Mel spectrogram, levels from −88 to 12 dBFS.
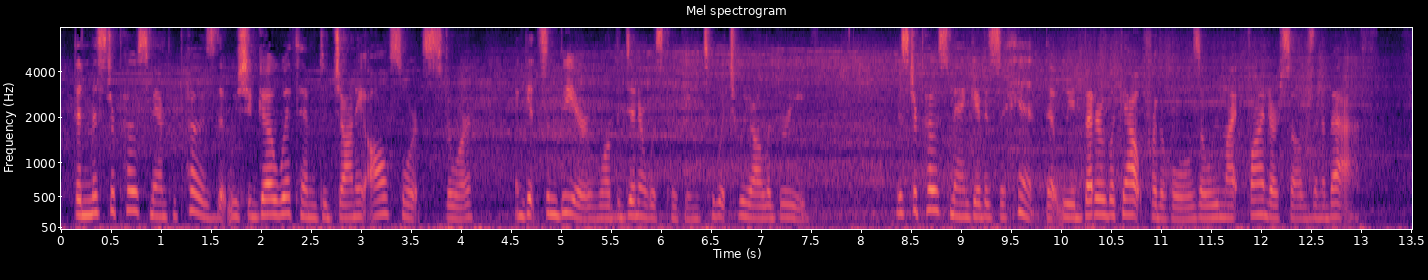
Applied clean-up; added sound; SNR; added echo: none; Fixed-wing aircraft, airplane; 14 dB; none.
